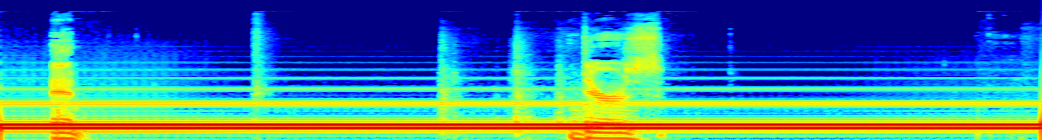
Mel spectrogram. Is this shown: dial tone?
yes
